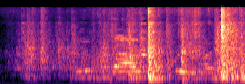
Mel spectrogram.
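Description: Plastic toys rattling and clacking as a child rummages through an open dresser drawer full of toys, with a sharper clack about one and a half seconds in.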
